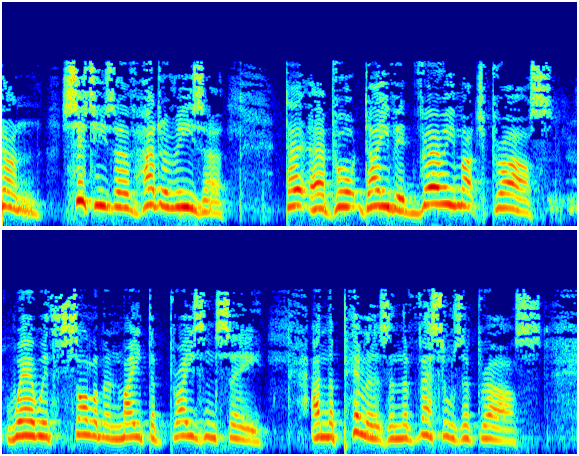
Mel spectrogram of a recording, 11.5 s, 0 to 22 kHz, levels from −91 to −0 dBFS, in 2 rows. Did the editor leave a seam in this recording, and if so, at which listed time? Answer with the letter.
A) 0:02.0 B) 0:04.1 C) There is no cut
C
